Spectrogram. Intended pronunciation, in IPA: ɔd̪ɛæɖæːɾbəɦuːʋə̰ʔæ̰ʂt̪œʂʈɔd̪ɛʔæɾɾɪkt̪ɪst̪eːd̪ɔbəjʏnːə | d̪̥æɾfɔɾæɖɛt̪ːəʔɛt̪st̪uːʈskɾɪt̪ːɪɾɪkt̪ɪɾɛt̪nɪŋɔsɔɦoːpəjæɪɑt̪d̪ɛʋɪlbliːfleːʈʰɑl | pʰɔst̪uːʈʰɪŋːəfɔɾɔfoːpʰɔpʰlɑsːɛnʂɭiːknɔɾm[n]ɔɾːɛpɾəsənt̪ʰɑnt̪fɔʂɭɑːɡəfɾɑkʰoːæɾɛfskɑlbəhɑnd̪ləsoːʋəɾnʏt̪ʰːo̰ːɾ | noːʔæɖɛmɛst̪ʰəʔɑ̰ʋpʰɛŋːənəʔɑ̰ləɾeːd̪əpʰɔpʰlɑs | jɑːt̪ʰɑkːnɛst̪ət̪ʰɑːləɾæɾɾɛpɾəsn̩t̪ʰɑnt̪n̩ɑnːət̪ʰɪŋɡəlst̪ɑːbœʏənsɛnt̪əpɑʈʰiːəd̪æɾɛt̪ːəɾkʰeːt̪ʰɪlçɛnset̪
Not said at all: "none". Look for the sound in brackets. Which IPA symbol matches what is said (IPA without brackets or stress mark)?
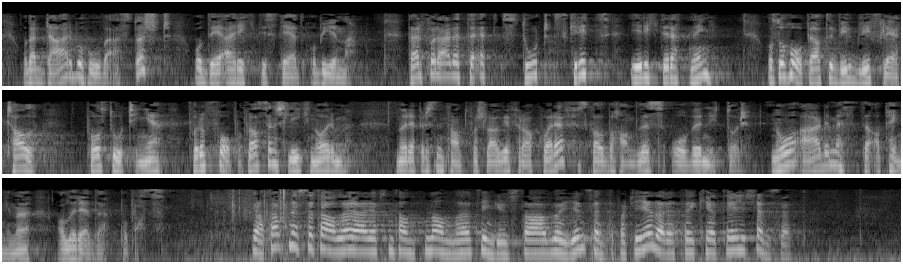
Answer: n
